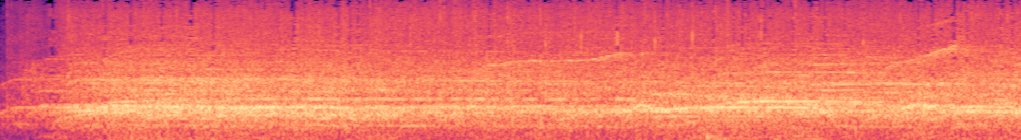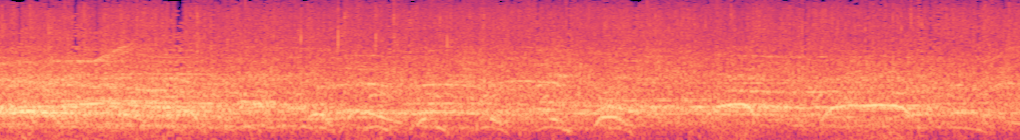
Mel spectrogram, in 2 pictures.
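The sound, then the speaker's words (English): Applause and cheering from a live audience at a professional wrestling event, a loud, dense roar of clapping and shouting that holds steady for the whole stretch without dropping away. “I want you to make some noise for how much you respect professional wrestling.”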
